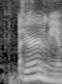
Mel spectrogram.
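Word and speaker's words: Jeremih: Jeremy, I'm pretty Jeremy? – Sure. – Jeremy? Jeremy? Yeah. – It's just spelled with an A. Different.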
